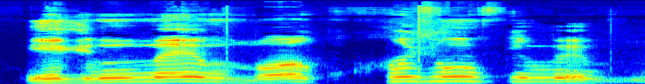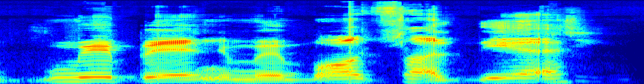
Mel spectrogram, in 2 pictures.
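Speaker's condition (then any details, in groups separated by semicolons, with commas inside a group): Cerebral palsy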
